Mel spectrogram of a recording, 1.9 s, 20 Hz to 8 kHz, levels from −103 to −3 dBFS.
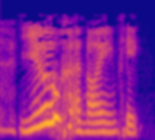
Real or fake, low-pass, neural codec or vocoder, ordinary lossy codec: fake; 7.2 kHz; codec, 16 kHz, 4 kbps, FreqCodec, smaller model; MP3, 24 kbps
